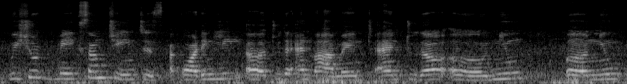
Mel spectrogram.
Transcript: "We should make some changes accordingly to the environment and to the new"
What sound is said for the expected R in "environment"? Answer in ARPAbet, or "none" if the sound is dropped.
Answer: none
